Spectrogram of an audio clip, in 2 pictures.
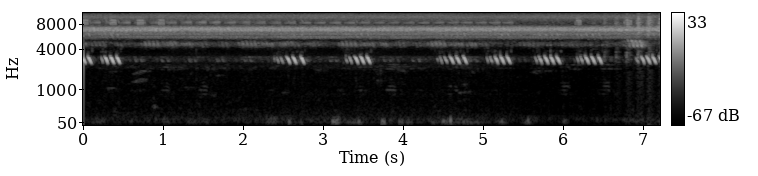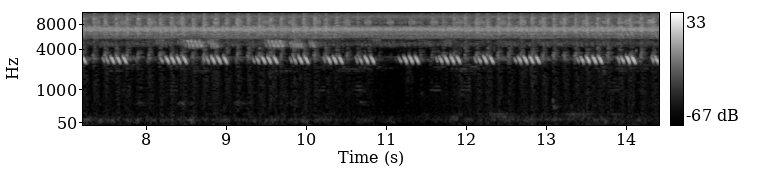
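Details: Nighttime cricket chorus: a loud cricket repeats short pulsed chirps at a steady pace, while a dense high whining drone of other insects fills the background and a second chirper joins faintly.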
